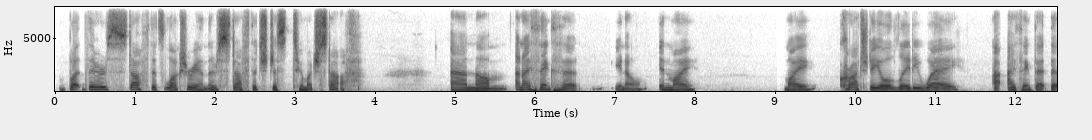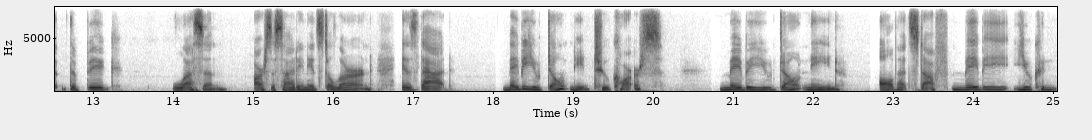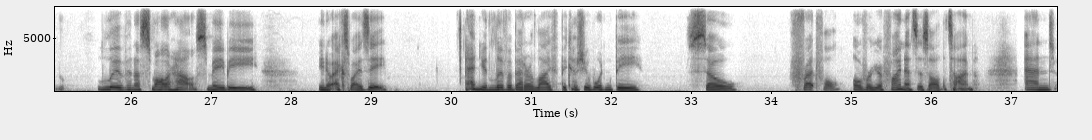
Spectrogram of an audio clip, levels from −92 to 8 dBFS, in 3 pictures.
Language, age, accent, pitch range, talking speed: English, 40-59, American, 170-205 Hz, 140 wpm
